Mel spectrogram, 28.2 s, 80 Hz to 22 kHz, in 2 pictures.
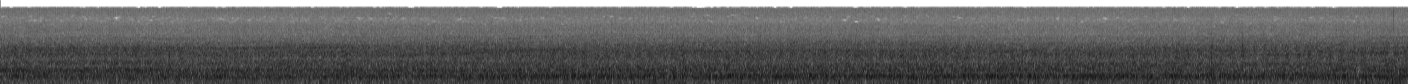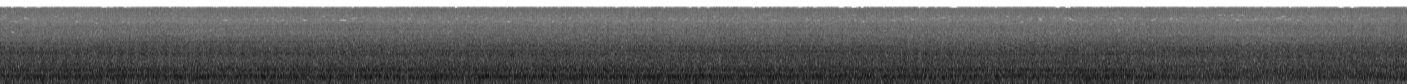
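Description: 2014 Toyota Fortuner's V6 engine idling steadily, heard close-up in the engine bay with its new drive belt fitted. A slight hum runs under it, which the owner puts down to a worn bearing in the belt tensioner pulley that needs changing.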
